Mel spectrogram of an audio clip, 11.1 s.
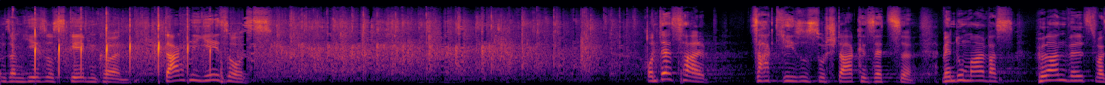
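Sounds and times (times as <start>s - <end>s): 
speech: 0.0s - 2.8s, 6.5s - 11.0s
crowd applause: 0.0s - 6.8s.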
